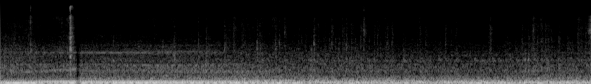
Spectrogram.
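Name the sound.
1983 Mercedes-Benz 300CD turbo diesel engine running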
